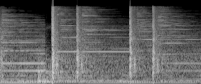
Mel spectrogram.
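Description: Compact 9mm striker-fired pistol fired in quick succession, about six sharp shots a quarter to half a second apart, over background guitar music.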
